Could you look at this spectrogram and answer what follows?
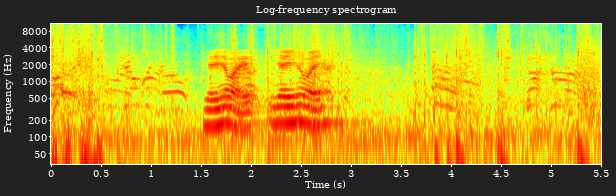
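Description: Gunfire from an upgraded weapon in the video game Rise of the Tomb Raider: loud bursts of shots and booms running through the clip, mixed with someone talking over the gameplay.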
